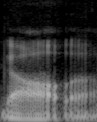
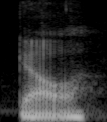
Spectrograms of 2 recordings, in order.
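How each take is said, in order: First: The word is said the British way. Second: The word is said the non-British way. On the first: The speaker calls it wrong. "The British say it Gala" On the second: The speaker calls it right. "I'll say Gala from now on"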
